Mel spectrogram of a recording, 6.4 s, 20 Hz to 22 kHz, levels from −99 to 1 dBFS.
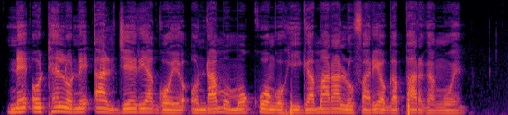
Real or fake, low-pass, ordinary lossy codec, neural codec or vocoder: real; none; none; none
